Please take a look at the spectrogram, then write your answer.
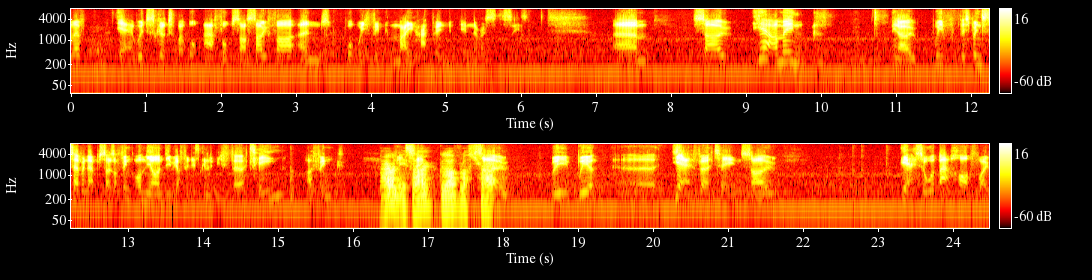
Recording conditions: poor sound quality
